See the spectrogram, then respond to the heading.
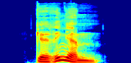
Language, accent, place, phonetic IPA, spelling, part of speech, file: German, Germany, Berlin, [ɡəˈʁɪŋəm], geringem, adjective, De-geringem.ogg
- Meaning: strong dative masculine/neuter singular of gering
